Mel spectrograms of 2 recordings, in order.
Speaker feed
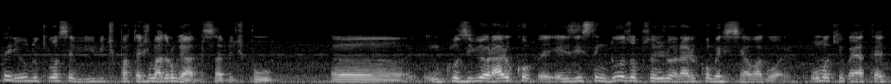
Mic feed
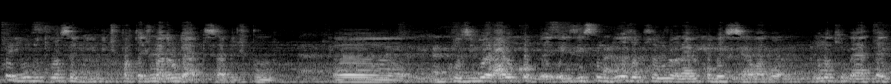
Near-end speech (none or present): present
